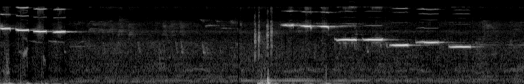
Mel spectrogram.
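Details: A Bali brown-chested jungle flycatcher sings to provoke rivals: brief high notes, a pause, then a measured series of pure whistles stepping down in pitch, about six notes.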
